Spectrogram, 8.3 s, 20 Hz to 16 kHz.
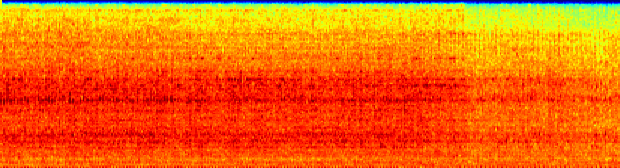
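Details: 44-year-old Toro 421 two-stage snowblower with a 4 HP Tecumseh engine, after a carb rebuild and tune and new fuel lines, on dirty oil, throttle slightly up: a loud, steady single-cylinder chug at constant speed with no misses or surging, so it is running.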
